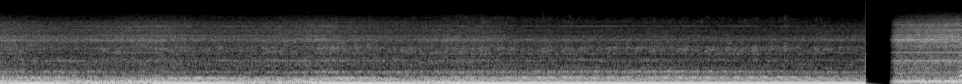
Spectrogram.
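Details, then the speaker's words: Restored V8 show truck: deep lumpy idle with a loud, steady rushing hiss riding over it, a jet-like intake sucking noise at idle. Cause not yet known; owner hopes the planned new intake will fix it. "the sucking sound from the intake when it's idling is tremendously loud sounds like a jet engine so we need to address that"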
